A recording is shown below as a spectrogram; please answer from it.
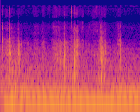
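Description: Faint handling noise as a small vacuum cleaner's motor is lifted out of its plastic housing, its wires pulled free: a few small plastic clicks and rustles over a steady low hum.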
